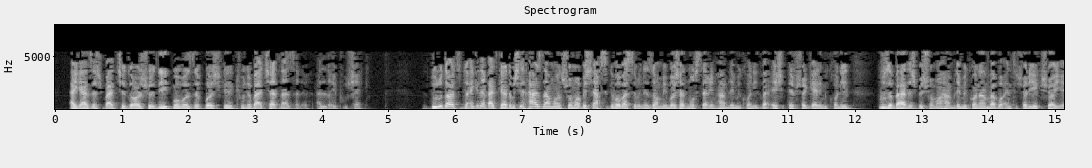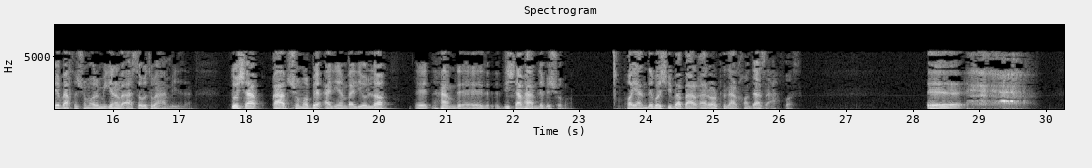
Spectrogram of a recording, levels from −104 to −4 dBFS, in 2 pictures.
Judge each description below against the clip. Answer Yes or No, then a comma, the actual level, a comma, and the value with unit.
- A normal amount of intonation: Yes, average, 4.4 semitones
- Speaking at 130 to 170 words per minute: Yes, average, 155 wpm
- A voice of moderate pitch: No, low, 110 Hz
